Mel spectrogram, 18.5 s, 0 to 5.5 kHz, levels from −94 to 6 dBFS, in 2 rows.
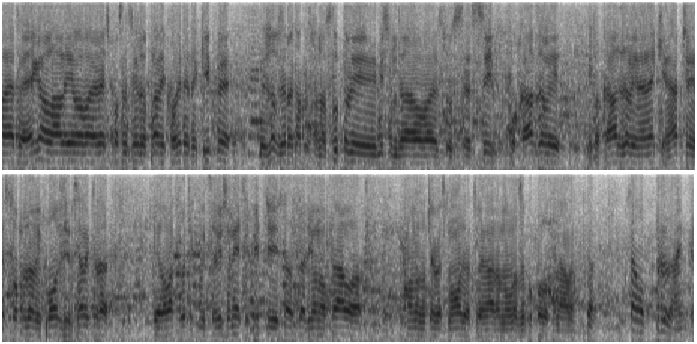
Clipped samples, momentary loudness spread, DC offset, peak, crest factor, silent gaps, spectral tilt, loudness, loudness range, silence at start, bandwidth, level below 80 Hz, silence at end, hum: under 0.1%; 6 LU; under 0.1%; 0 dBFS; 12 dB; none; -5.5 dB/octave; -12 LUFS; 1 LU; 0 s; 5.4 kHz; -42 dBFS; 0 s; none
